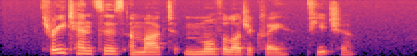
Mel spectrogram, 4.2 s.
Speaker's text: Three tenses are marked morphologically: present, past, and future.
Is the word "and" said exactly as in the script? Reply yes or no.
no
